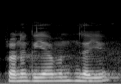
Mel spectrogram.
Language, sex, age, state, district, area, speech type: Bodo, male, 30-45, Assam, Udalguri, rural, spontaneous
